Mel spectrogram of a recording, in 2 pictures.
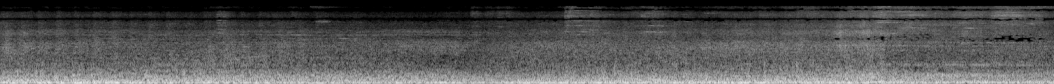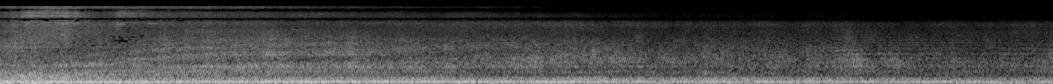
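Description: A long freight train rumbles and clatters along the tracks close by, then slowly fades into the distance.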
